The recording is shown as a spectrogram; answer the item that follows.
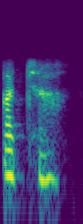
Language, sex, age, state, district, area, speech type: Sindhi, female, 45-60, Uttar Pradesh, Lucknow, urban, conversation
